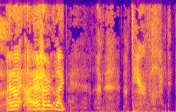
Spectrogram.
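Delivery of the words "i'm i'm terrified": hushed, urgent whisper; a frantic secret whisper to your wife; panicked whisper. Retold or imitated. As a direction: hiss it so the chef won't hear. Frightened aside to wife at bar.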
